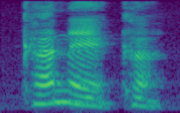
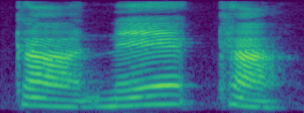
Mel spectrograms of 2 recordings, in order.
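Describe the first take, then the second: First: Said in the usual way. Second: "Caneca" slowly split into three drawn-out syllables. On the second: Shown as a demonstration. Teacher showing pupils the sounds in a word, "Caneca" syllable by syllable. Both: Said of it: "sílaba por sílaba".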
